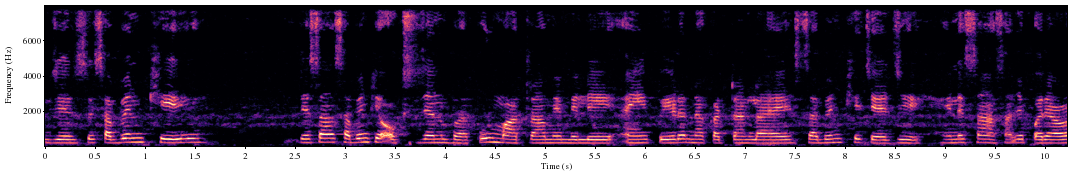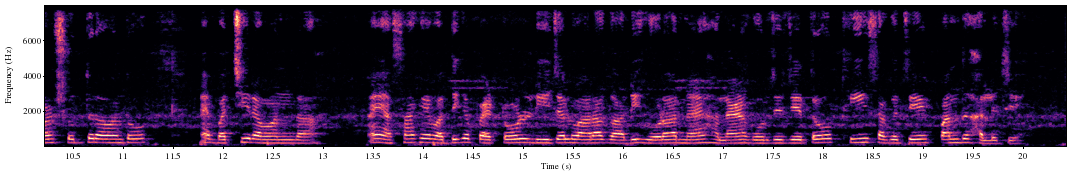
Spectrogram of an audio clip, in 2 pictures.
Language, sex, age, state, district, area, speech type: Sindhi, female, 30-45, Rajasthan, Ajmer, urban, spontaneous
